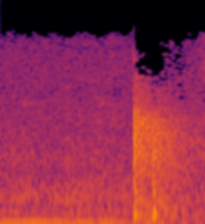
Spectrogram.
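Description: Chalk on a blackboard over a low steady hum: about a second and a half in, a sharp tap of the chalk striking the board, followed by a smaller tap.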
